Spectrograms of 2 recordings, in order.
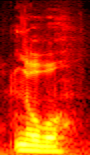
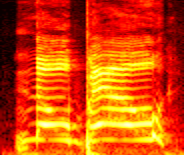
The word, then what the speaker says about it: Nobel: these people are embarrassing come on Noble it's no bad are you serious you are the White House Press Secretary you don't know how to pronounce Nobel Prize Nobel really you don't know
